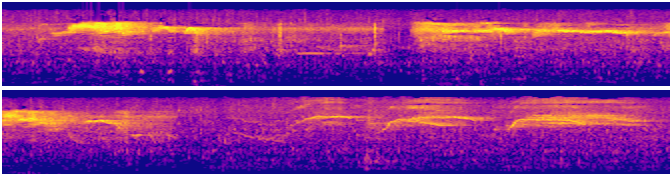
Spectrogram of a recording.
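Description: Birds calling in the forest: shrill bursts of calling, then several high chirps that rise and fall.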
